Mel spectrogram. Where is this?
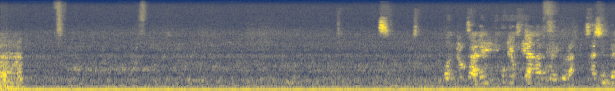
in a car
